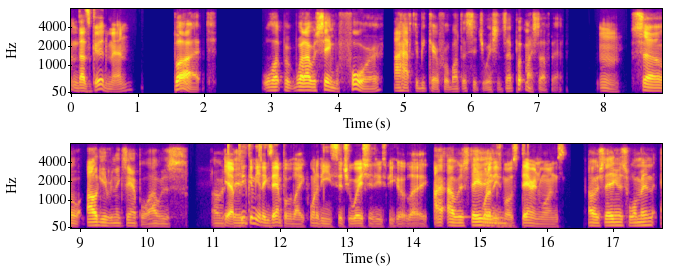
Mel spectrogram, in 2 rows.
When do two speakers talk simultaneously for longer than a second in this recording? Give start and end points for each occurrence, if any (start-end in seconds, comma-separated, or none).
none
